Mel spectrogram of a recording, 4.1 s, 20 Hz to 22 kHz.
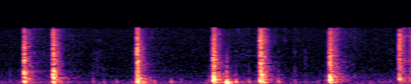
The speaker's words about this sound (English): So I grabbed the radio and I said, 599 West Plains. I said, I'm hearing explosions over here off of Melissa Place.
